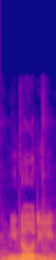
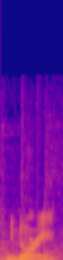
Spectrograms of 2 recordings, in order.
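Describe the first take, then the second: First: It is said with Japanese-style pronunciation. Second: It is said with casual English pronunciation. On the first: "instead of pronouncing Minori like Minori" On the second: "If you pronounce them casually in English conversation"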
